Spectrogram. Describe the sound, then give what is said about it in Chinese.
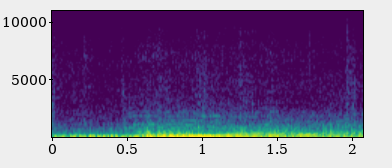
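A family car driving to the seaside on a clear, sunny day, its engine humming steadily, a low rumbling drone with rising harmonic tones as it gently accelerates, loud and continuous with no voices. “今天的天气很晴朗，狗狗丽丽一家人开着车去海边游玩。”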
